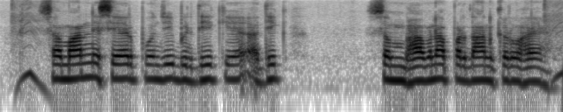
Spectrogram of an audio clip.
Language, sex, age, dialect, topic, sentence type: Magahi, male, 31-35, Southern, banking, statement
